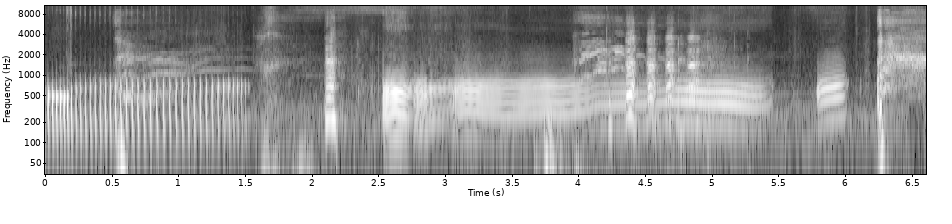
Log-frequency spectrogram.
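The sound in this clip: A loud, buzzing fart sound made as a joke about someone squatting over a plate of food: a rapid, rattling pulse train lasting about a second and a half, followed by voices and snickering laughter.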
